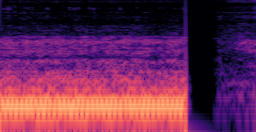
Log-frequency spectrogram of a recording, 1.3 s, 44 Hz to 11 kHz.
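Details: Hyundai i20 while moving: steady low droning rumble of a worn wheel bearing, cutting off abruptly.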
